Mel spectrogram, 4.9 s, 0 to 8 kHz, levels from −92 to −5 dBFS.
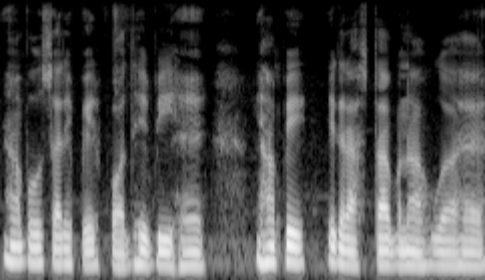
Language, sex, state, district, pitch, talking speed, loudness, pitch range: Hindi, male, Jharkhand, Ranchi, 110 Hz, 170 wpm, -18 LUFS, 100-120 Hz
